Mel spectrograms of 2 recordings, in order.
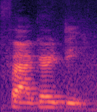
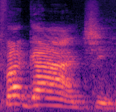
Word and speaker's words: Fagade: I've lived in so many countries, so we pronounce the surname differently. There's Fagade, if I was in back in Scotland. It's Fagage when I lived in Brazil. And here, some say Fagade.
